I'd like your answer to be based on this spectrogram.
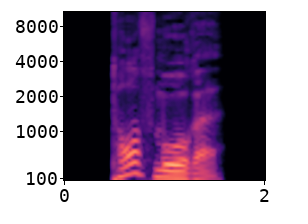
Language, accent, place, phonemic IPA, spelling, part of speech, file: German, Germany, Berlin, /ˈtɔʁfˌmoːʁə/, Torfmoore, noun, De-Torfmoore.ogg
- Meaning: nominative/accusative/genitive plural of Torfmoor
